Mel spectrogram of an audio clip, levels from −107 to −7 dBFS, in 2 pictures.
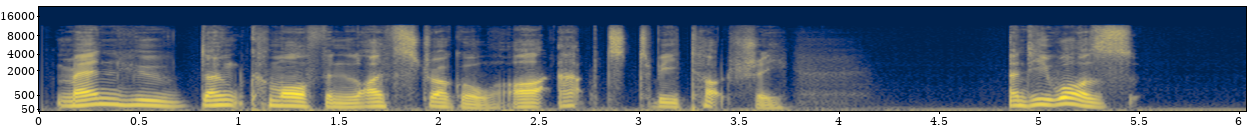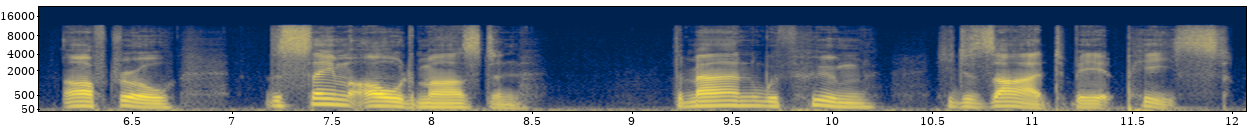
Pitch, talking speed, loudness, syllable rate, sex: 120 Hz, 160 wpm, -19 LUFS, 4.8 syllables/s, male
